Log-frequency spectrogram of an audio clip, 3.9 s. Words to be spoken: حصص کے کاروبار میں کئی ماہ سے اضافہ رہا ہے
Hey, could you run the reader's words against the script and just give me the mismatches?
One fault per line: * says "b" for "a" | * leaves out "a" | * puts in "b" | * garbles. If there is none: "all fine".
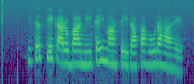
* puts in "ہو"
